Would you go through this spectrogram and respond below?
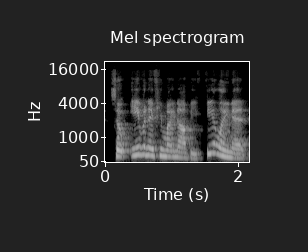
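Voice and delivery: ordinary delivery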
